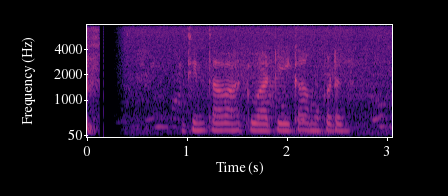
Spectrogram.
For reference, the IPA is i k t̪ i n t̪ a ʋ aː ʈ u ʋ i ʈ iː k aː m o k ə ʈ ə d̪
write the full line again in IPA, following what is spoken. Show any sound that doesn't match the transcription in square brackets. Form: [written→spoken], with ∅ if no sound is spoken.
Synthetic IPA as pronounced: i [k→∅] t̪ i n t̪ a ʋ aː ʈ u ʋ [i→a] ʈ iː k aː m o k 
